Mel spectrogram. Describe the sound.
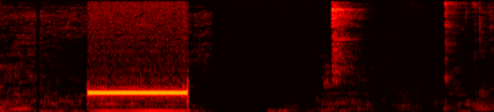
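A telephone call being placed: one steady, loud line tone lasting about a second, with quieter scattered noises before and after.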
